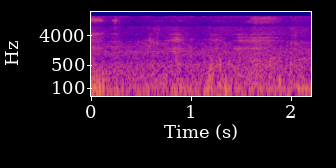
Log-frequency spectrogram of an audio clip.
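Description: Quiet outdoor background with faint low rumble and a few soft footsteps on an asphalt path.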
